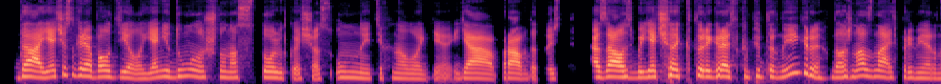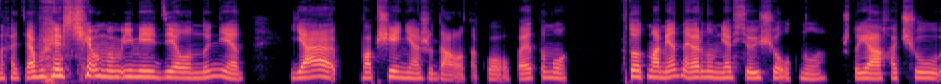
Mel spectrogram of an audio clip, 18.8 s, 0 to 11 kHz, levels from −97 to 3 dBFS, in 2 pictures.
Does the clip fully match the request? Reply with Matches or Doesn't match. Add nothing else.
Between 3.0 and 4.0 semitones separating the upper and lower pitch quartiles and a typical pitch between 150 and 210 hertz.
Matches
